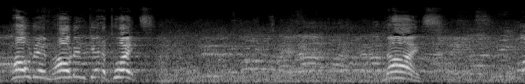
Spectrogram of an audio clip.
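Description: Spectators shout loudly, with strained, high-pitched cries.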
